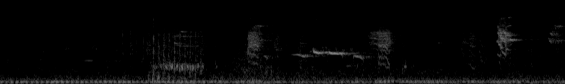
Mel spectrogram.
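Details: Black-winged myna feeding and vocalising: a brief low nasal note, then a clear slurred whistle, followed by scattered harsh high bursts, with rustling and a low hum throughout.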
